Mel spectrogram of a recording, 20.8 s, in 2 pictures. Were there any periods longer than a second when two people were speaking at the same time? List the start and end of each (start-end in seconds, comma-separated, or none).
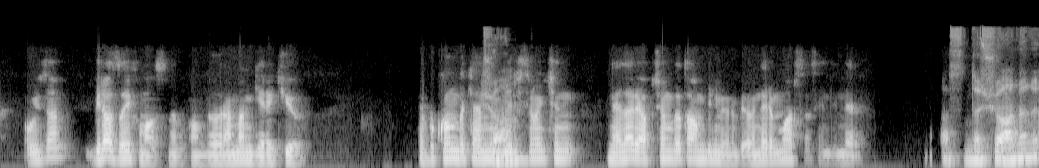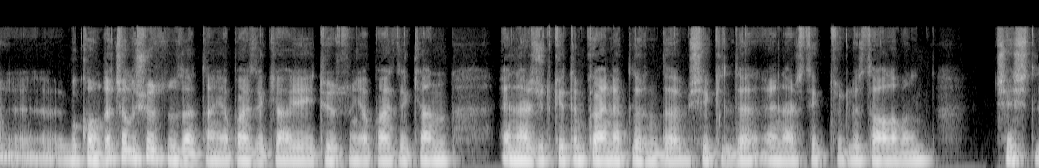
none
